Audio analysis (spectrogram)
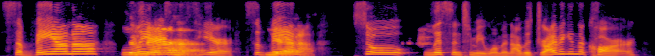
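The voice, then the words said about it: Strong Canadian accent. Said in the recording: “You have a strong Canadian accent.”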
